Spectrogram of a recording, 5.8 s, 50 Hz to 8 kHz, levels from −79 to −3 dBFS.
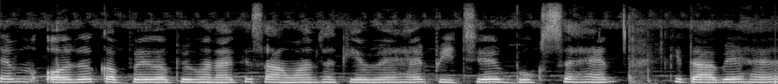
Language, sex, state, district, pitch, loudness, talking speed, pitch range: Hindi, female, Haryana, Charkhi Dadri, 245 Hz, -16 LUFS, 155 wpm, 235-255 Hz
